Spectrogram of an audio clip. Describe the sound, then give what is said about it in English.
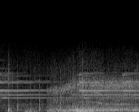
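The Titanic striking an iceberg, as a drama effect: a few dull thuds give way to a loud, sustained grinding crash with shrill metallic scraping tones running through it, swelling slightly over about three seconds with no voices. “We've struck an iceberg.”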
